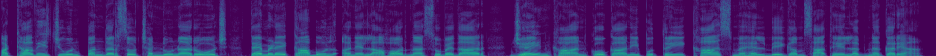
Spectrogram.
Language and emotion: Gujarati, neutral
